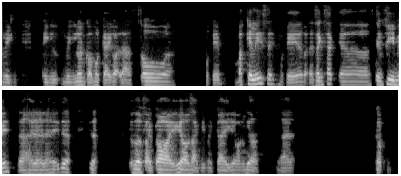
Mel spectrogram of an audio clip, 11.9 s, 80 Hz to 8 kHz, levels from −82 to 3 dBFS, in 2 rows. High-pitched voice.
No: low, 120 Hz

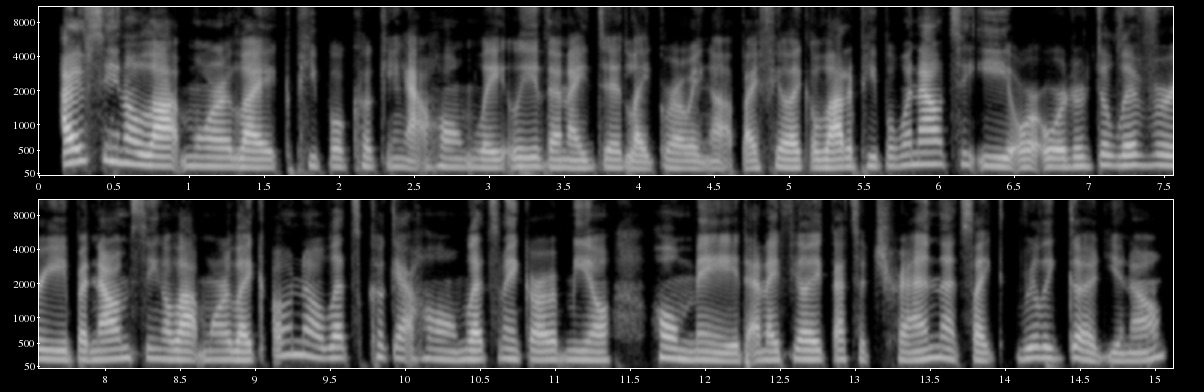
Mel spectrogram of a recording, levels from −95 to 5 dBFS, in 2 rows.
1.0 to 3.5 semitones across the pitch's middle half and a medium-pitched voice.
Yes: average, 2.8 semitones; medium, 175 Hz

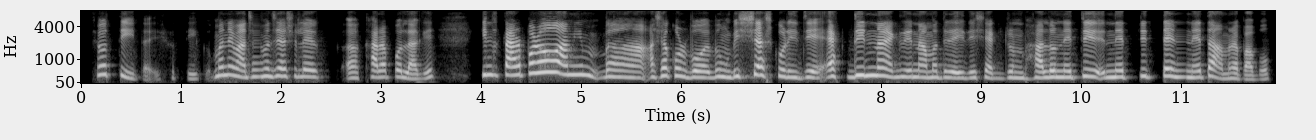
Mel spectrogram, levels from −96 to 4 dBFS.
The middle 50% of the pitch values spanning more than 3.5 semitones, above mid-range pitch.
Yes: average, 4.1 semitones; very high, 270 Hz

